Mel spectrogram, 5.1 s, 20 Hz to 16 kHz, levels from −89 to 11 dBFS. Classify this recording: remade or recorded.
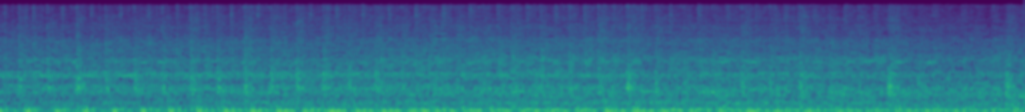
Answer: recorded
